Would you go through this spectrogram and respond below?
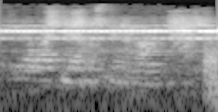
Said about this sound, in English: When, is this a smoke alarm or something? No, it's a smoke alarm downstairs.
